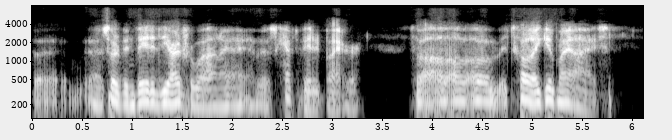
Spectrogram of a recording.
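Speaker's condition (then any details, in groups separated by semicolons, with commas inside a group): Parkinson's disease, rigidity-predominant, no tremor; 11 years into illness, ability to walk almost gone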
